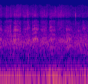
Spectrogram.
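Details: Two dogs at play, a Bernese and a Bulldog named Murphy and Molly: quick, breathy, rhythmic panting bursts repeat throughout over a steady low rumble of background noise.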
